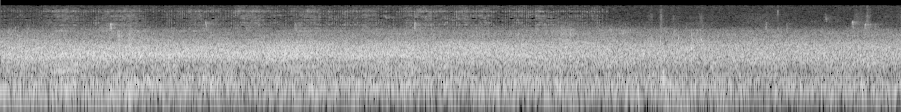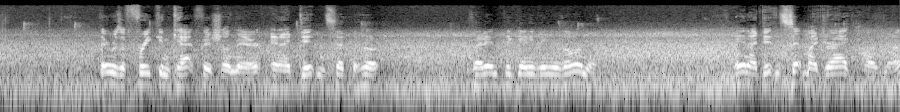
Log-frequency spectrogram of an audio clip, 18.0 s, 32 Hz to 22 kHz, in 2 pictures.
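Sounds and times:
road traffic rushing: 0.0 - 18.0.

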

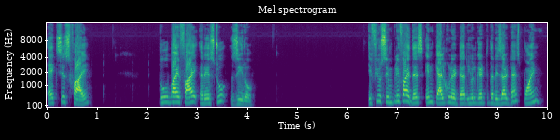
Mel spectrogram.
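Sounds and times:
man speaking: 0.0 - 0.9, 2.3 - 4.2, 6.4 - 10.0.

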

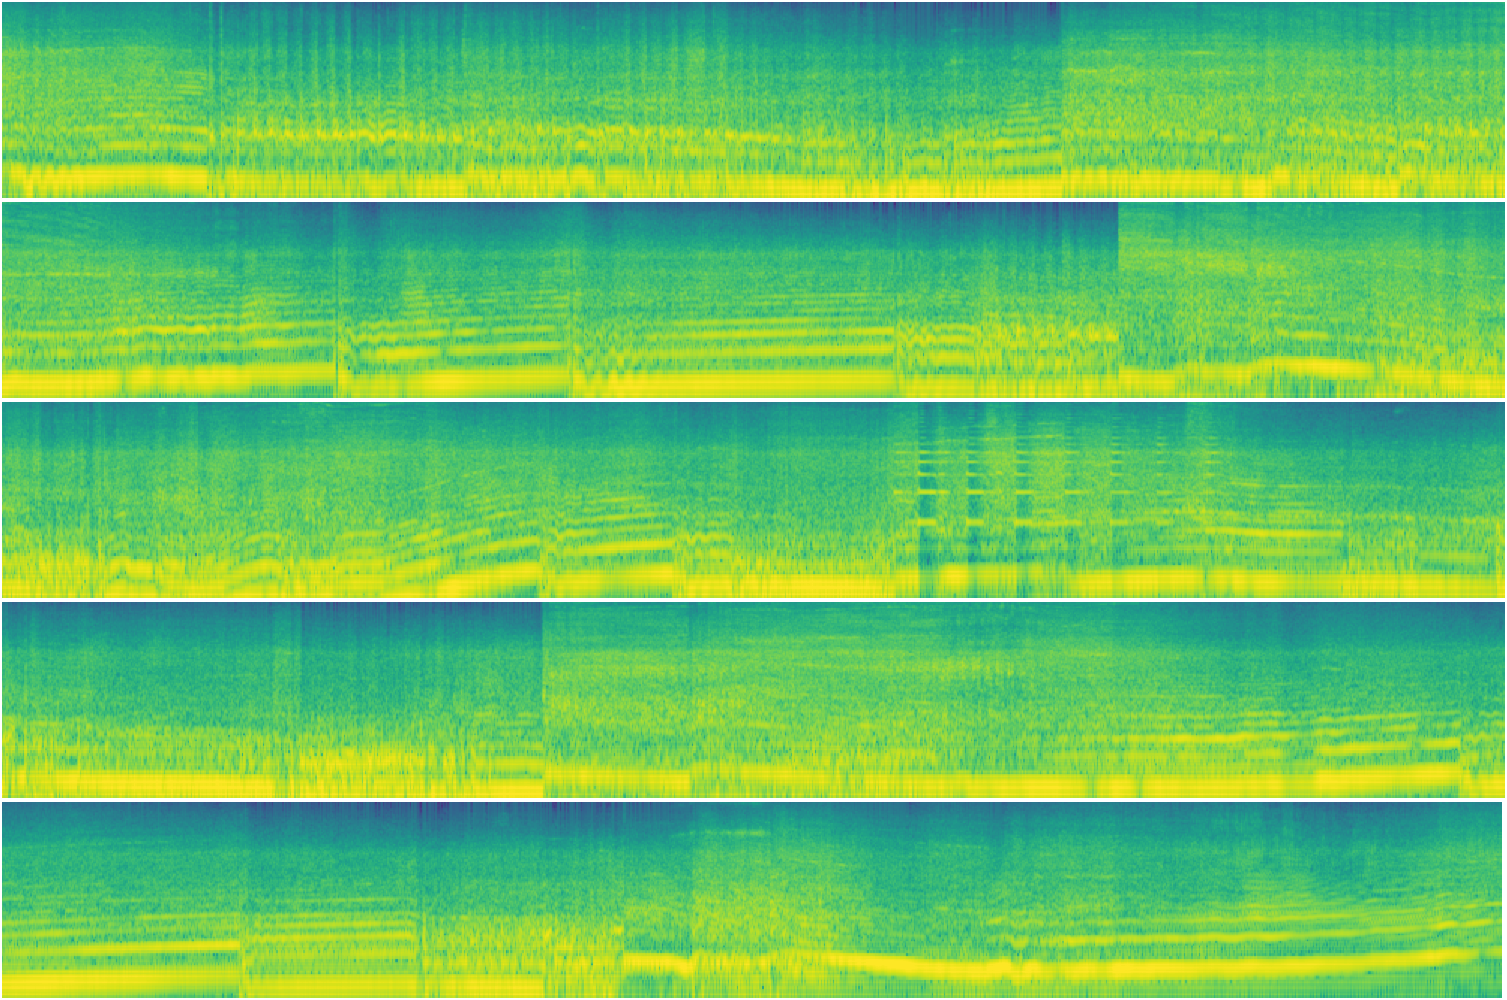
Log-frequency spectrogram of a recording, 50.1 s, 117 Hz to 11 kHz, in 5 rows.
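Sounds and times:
rally car engines at full throttle: 0.0 - 50.0.

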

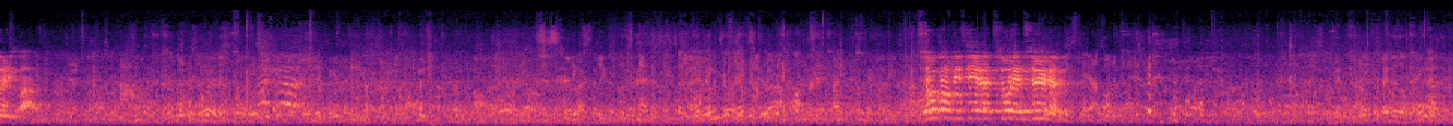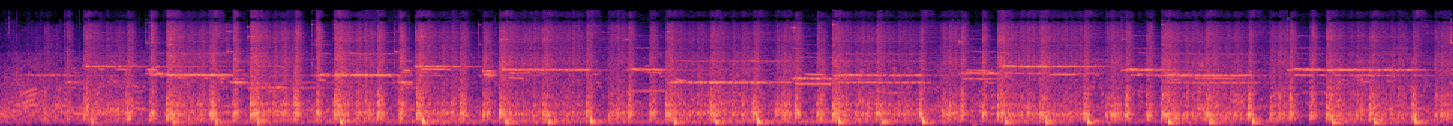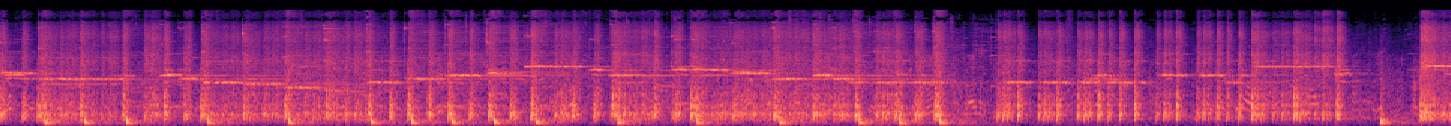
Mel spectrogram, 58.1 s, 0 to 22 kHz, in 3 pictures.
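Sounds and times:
flutes playing march melody: 19.5 - 58.0
marching drum beat: 20.5 - 58.0.

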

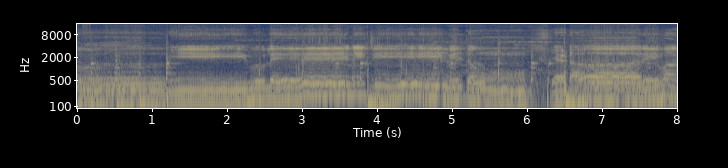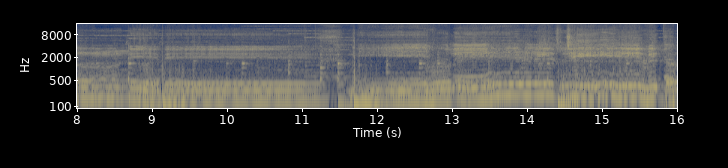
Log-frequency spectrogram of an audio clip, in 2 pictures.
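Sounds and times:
man singing a slow hymn: 0.0 - 16.0.

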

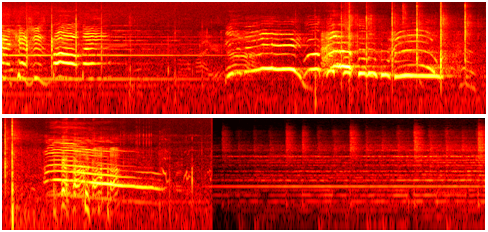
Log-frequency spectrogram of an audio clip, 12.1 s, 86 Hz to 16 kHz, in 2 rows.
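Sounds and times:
man yelling excitedly: 6.6 - 8.0.

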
